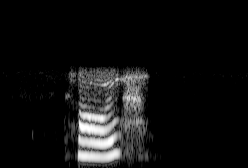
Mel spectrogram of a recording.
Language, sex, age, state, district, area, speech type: Santali, female, 18-30, Jharkhand, Seraikela Kharsawan, rural, conversation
